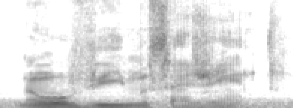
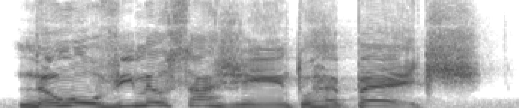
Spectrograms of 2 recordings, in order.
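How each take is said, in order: First: Cowed recruit's quiet reply; meek repetition. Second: High, loud sergeant dictating a reply; angry military shout; shouted drill command. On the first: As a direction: repeat it obediently, small and subdued. Recruit repeats it meekly. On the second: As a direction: bellow it for him to repeat. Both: A narrator's reading.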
